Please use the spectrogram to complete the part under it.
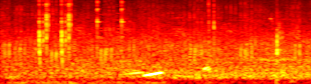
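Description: A golf club taps a ball with a light click.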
